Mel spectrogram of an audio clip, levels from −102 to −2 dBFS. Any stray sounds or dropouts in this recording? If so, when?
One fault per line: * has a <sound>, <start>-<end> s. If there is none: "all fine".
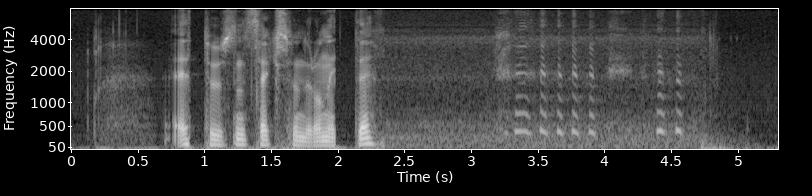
* has a laugh, 3.1-4.7 s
